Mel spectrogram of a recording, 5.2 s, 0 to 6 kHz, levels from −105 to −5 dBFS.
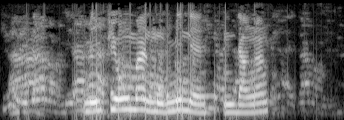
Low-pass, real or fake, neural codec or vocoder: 5.4 kHz; real; none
